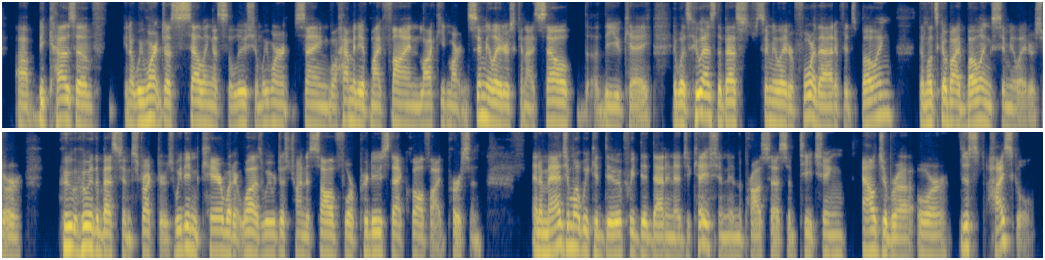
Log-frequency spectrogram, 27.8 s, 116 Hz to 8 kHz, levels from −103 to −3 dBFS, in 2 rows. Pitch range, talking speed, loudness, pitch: 130-155 Hz, 200 wpm, -22 LUFS, 135 Hz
